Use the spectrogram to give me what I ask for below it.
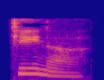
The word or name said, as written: tina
